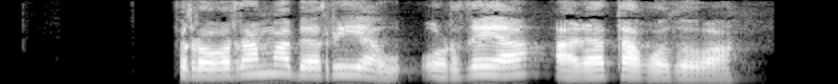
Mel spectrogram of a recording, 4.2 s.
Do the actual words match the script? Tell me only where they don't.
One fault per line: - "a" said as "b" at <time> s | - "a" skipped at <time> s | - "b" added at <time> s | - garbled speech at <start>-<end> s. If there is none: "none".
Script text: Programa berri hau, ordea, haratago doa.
none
